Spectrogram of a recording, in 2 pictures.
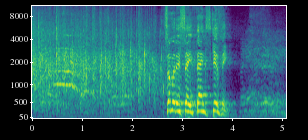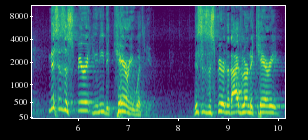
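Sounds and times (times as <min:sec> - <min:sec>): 
audience applause: 0:00.0 - 0:02.9
speech: 0:02.7 - 0:04.0, 0:05.4 - 0:07.6, 0:08.3 - 0:10.1.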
